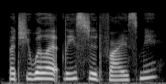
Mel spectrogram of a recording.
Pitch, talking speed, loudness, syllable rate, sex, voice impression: 255 Hz, 250 wpm, -18 LUFS, 6.0 syllables/s, female, feminine, young, tensed, powerful, bright, clear, fluent, cute, friendly, lively, slightly kind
